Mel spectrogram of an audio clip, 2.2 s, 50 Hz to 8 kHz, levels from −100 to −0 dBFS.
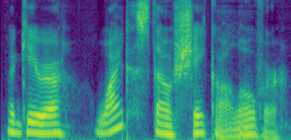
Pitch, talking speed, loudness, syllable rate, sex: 140 Hz, 190 wpm, -15 LUFS, 5.6 syllables/s, male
